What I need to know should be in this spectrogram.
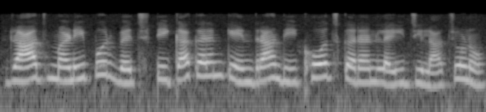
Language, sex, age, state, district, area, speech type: Punjabi, female, 18-30, Punjab, Patiala, urban, read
